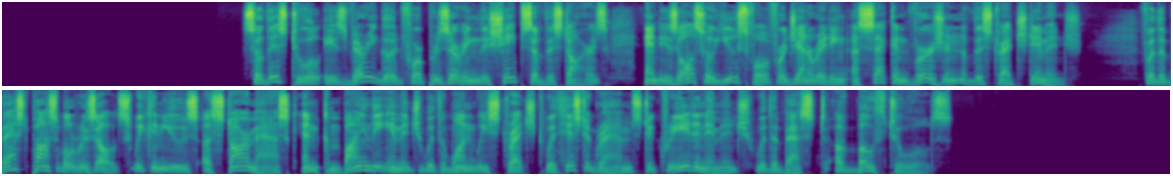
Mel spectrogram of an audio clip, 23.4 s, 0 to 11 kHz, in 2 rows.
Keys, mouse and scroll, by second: 1.0 click, 2.8-8.1 drag, 10.6-12.6 drag, 14.1 click, 15.0 click, 16.3 click.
